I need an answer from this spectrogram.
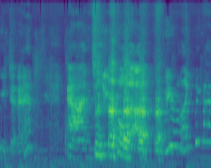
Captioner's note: laughs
